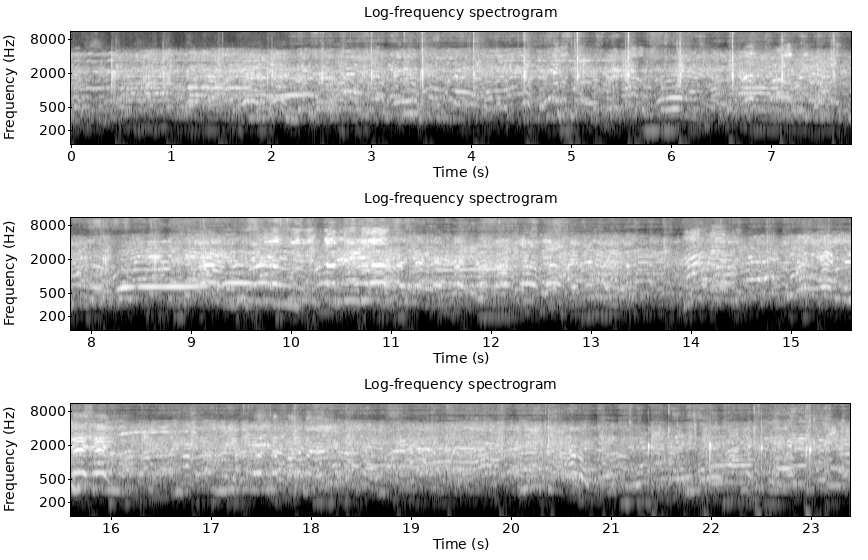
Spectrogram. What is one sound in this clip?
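A large crowd of men and women talks and calls out at once outdoors.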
